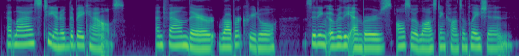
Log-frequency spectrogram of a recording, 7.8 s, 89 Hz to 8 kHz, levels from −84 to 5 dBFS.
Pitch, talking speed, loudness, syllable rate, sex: 195 Hz, 145 wpm, -17 LUFS, 5.1 syllables/s, female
